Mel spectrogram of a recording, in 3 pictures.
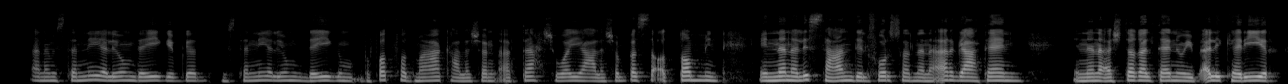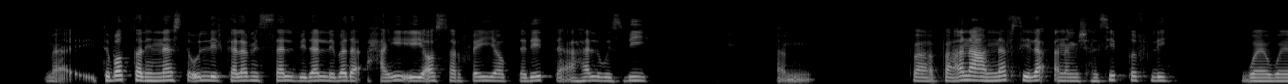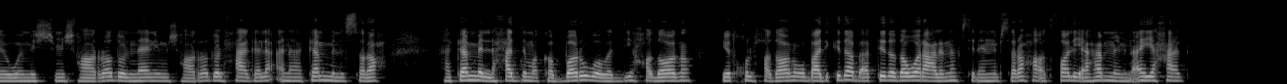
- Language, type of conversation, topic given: Arabic, advice, إزاي أبدأ أواجه الكلام السلبي اللي جوايا لما يحبطني ويخلّيني أشك في نفسي؟
- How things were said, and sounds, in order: in English: "career"; other background noise; in English: "لNanny"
